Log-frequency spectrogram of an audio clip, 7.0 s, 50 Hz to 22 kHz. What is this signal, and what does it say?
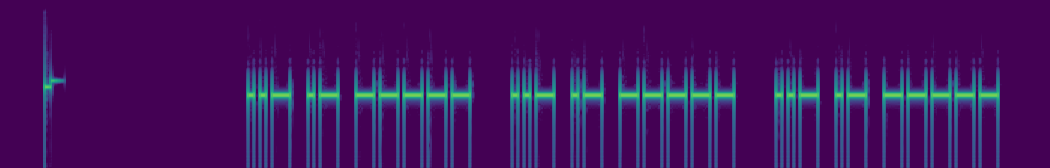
Morse code, heard as a keyed tone, about 30 wpm, 700 Hz. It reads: UA0 UA0 UA0
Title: Callsign Prefixes for Top 25 DXCC - Repeated 3x - 30wpm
